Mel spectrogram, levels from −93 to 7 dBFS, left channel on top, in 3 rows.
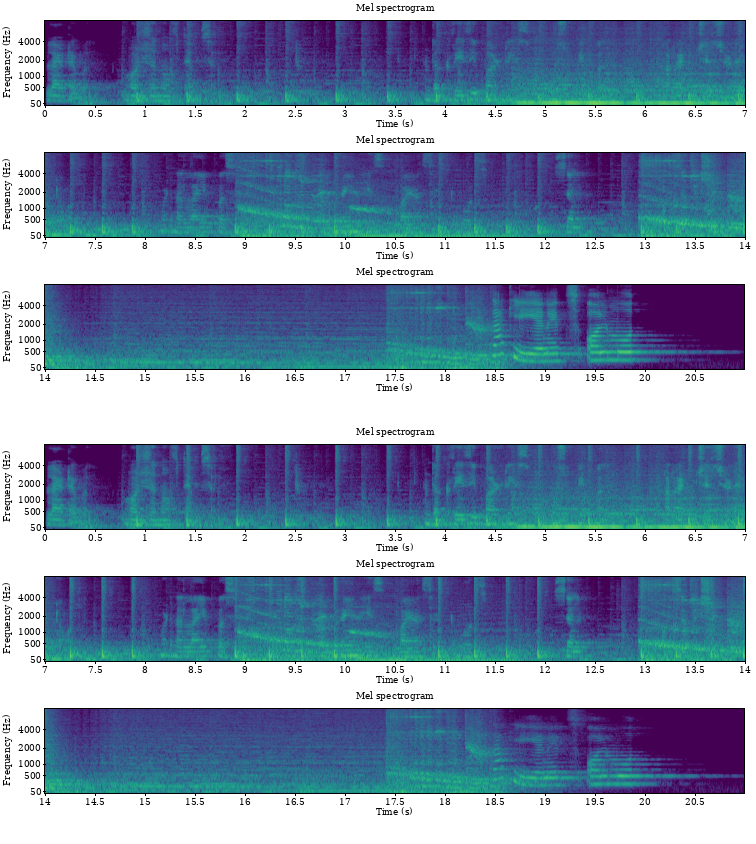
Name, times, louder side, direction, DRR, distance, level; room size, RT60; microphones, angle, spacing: voice 1, 0.0-1.9 2.5-2.6 3.8-5.7 6.2-7.4 8.1-11.5 12.1-12.5 13.2-13.8, right 3 dB, 25° right, 0.3 m, -37 dB
sound 1, 0.7-17.7, equal, ahead, 0.8 m, -45 dB
sound 2, 0.9-1.1 1.4-1.6 1.9-2.1 2.4-2.6 2.9-3.1 3.4-3.6 3.9-4.1 4.4-4.6 4.9-5.1 5.4-5.6 5.9-6.1 6.4-6.6 6.9-8.1 8.9-10.1 10.9-12.1 13.0-14.2, right 2 dB, 75° right, 0.6 m, -32 dB
sound 3, 4.1-7.8 8.9-12.0 12.9-18.5, left 1 dB, 45° right, 2.1 m, -29 dB
voice 2, 18.5-19.9, left 6 dB, 85° left, 0.4 m, -29 dB
11.5 x 6.7 x 2.6 m
head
